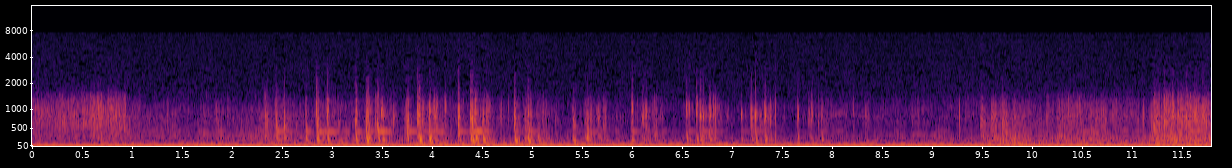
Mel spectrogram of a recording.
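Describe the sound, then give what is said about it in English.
A horse gallops through bombed city streets as a radio-drama sound effect, its cavalry rider riding hard; muffled, rhythmic hoofbeats sound over a steady low rumble and hiss. “A young Polish cavalry lieutenant rides furiously through the bomb streets to the house of his friend, Captain Victor X, a Polish officer, and his English wife, Sylvia.”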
